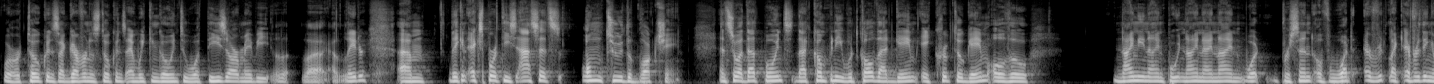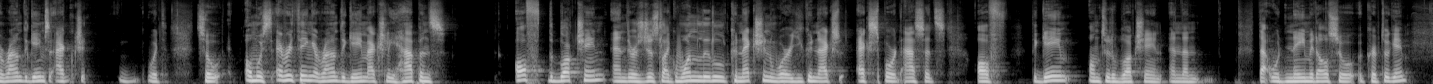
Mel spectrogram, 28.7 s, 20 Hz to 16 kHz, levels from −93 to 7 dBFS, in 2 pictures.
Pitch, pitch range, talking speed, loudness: 165 Hz, 155-175 Hz, 205 wpm, -19 LUFS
